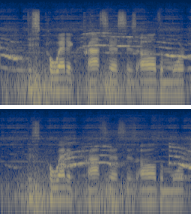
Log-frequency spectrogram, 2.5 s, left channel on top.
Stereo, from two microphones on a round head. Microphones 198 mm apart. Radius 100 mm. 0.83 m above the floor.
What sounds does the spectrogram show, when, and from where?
0.4 s a man speaking: 80° left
